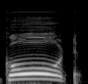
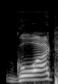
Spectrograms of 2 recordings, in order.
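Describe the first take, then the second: First: गोट with one long o, much louder; loud one-vowel गोट; correct goat. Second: गोआट split into go-aat; wrong two-vowel गोआट; misreading of goat. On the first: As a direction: belt out गोट as a single syllable. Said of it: "बकरी के लिए क्या बोलते हैं?". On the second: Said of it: "गोआट नहीं बोलते". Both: Shown as a demonstration.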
